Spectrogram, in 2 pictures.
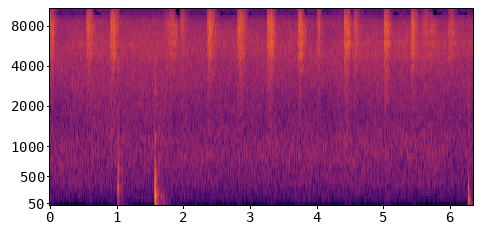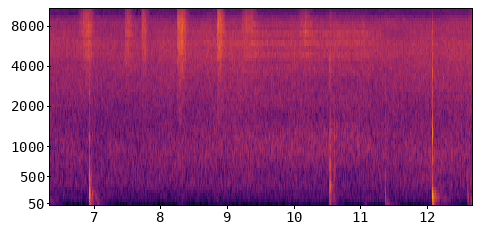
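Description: Stone blocks thud softly as they are set down, a few at a time.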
